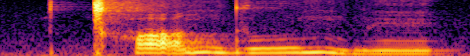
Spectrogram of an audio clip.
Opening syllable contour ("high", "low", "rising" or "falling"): high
